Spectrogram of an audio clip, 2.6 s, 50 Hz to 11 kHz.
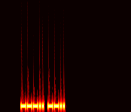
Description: Morse code, heard as a keyed tone, about 40 wpm, 700 Hz. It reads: 8Z
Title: Single-Letter Single-Number 40wpm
